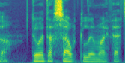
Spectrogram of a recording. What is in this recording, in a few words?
"sawdl", Welsh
